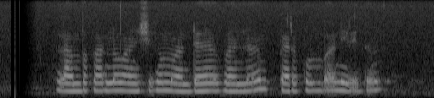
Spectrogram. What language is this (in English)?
Sinhala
